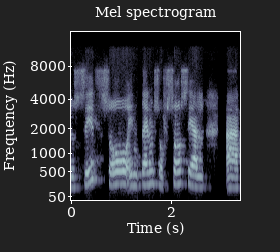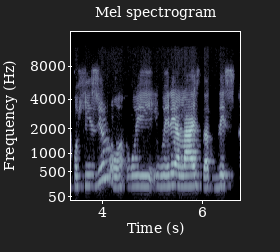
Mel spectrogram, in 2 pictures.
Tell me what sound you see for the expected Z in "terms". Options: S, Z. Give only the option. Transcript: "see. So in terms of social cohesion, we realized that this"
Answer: S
